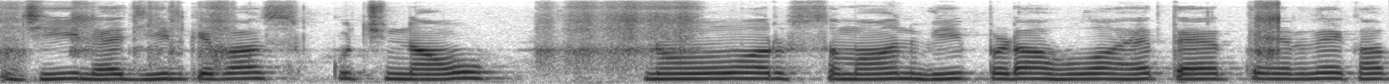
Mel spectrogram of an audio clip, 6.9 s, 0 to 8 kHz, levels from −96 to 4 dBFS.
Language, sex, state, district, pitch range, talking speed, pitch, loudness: Hindi, male, Uttar Pradesh, Shamli, 185-205 Hz, 145 wpm, 195 Hz, -16 LUFS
